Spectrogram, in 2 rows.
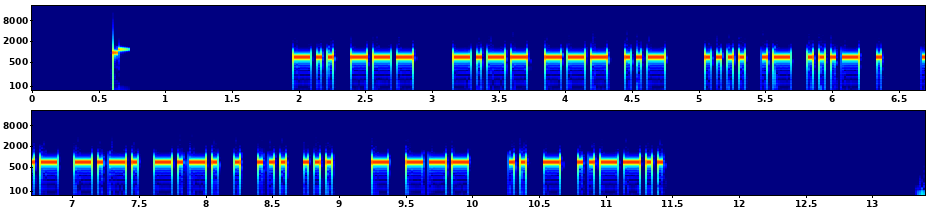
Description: Morse code, heard as a keyed tone, about 28 wpm, 700 Hz. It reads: DO YOU HAVE ACCESS TO IT?
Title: Sentences from Top 1000 Words - Review Part 4 - 28wpm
